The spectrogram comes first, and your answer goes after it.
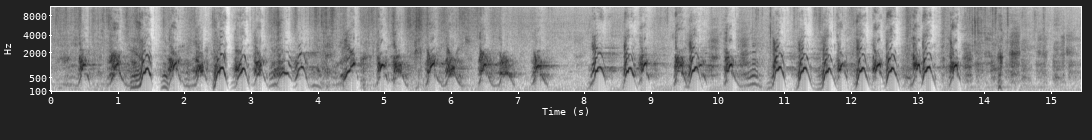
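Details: Excited dogs in a rough game of fetch on a spring day keep up almost nonstop, fast yappy barking for the whole stretch, broken only by a short pause in the middle.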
